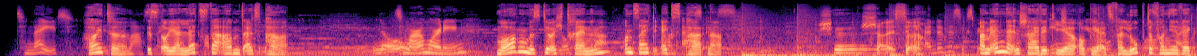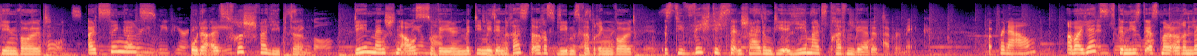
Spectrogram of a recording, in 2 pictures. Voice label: VO TV Show; LOFT VOICES

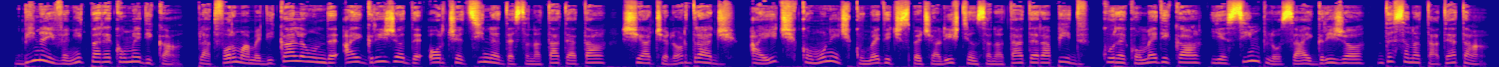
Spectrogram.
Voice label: Presentation

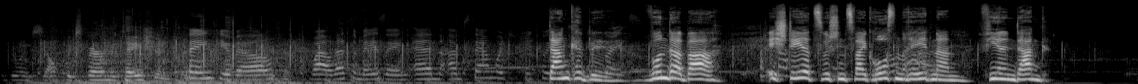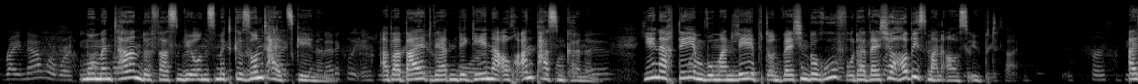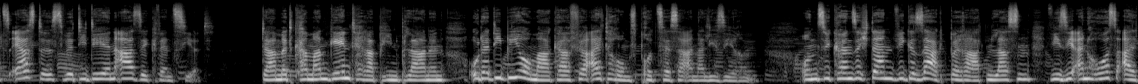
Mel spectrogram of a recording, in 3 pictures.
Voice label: Voice Over

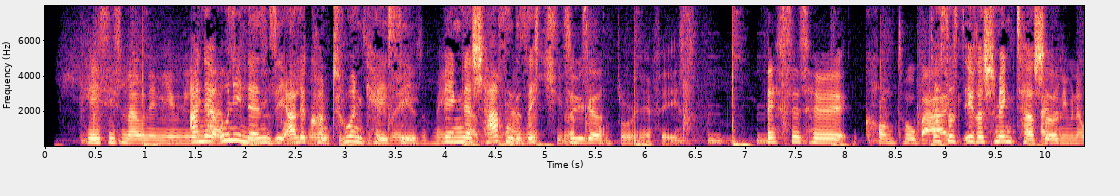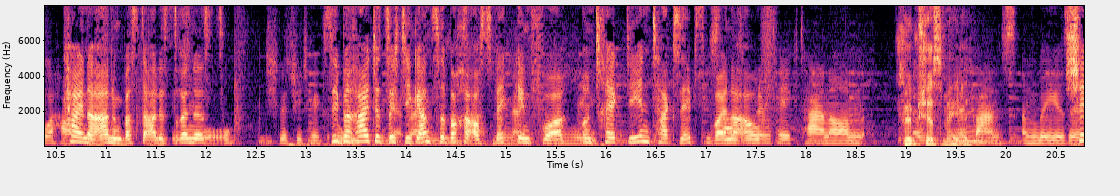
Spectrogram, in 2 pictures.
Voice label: Voice Over Serie

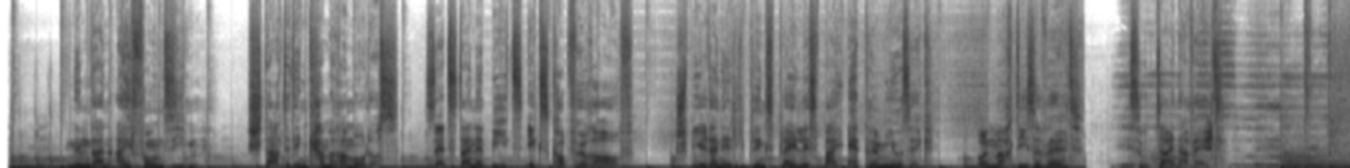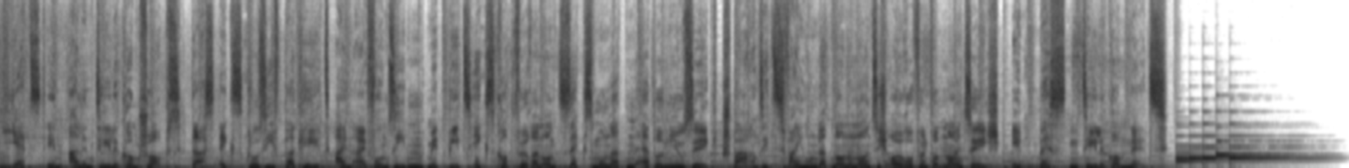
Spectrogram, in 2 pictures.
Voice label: COMMERCIAL OFF; Telekom Apple

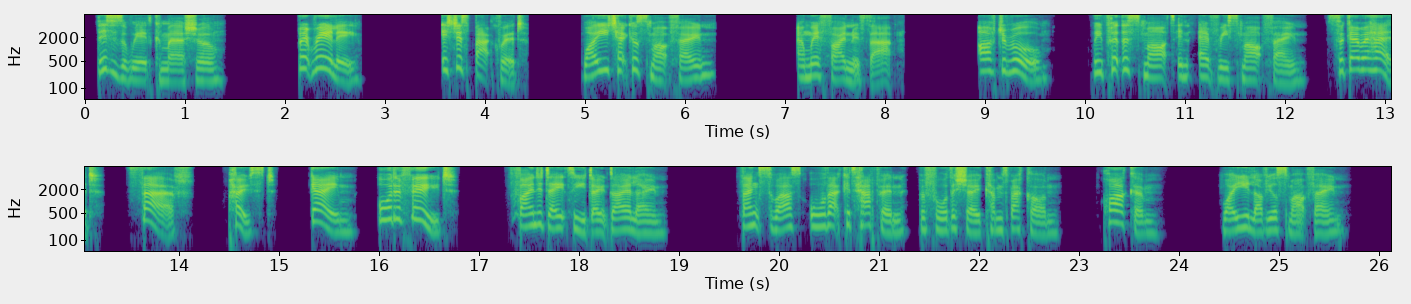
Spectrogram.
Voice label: Commercial (Werbung), English UK; Smart Phone; LOFT VOICES

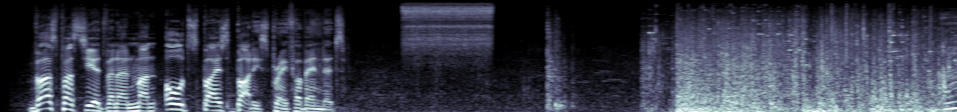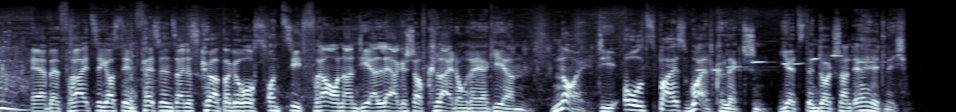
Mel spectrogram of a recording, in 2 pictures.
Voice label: advertisement; old spyce

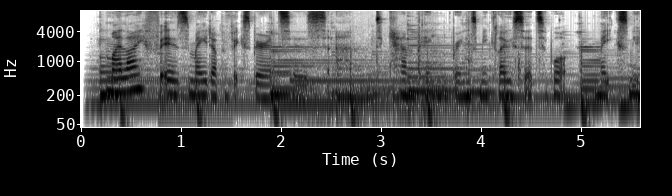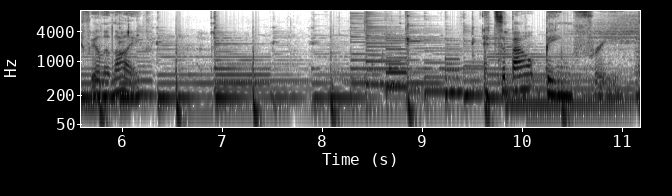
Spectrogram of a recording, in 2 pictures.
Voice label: Voice Commercial camping natural; LOFT VOICES

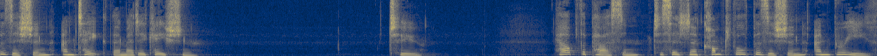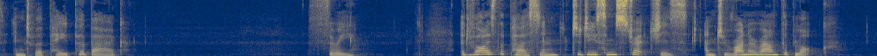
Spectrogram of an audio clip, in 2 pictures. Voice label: e-learning asthma attack

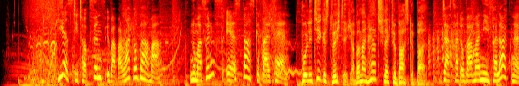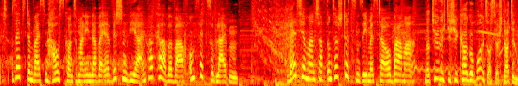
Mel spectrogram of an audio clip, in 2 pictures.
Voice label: Voiceover; Arte; Echt Genial

